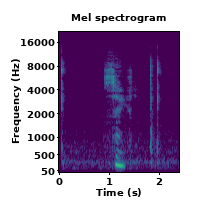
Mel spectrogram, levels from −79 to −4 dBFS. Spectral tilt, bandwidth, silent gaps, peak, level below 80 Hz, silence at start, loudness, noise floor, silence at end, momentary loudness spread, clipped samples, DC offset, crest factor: -2.5 dB/octave; 15.5 kHz; none; -14 dBFS; -82 dBFS; 0.05 s; -37 LUFS; -64 dBFS; 0.35 s; 15 LU; under 0.1%; under 0.1%; 28 dB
